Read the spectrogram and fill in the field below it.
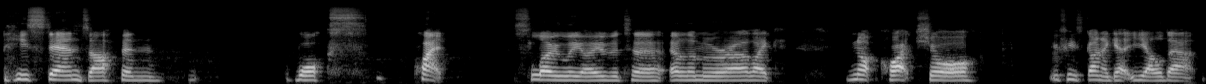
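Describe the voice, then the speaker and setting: Woman player in a tabletop storytelling game, understated, slow delivery. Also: medium pitch, flat delivery.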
